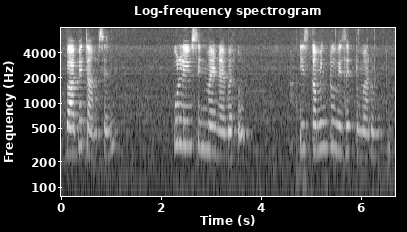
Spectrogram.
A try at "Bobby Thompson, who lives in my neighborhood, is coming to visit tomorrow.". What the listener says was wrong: Now that's where you're having trouble again with thought groups. The thought group that precedes a final thought group, the tone needs to rise a little bit. So you'll say, Bobby Thompson, who is in my neighborhood, is coming to visit tomorrow. Then you drop your tone a little bit.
